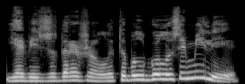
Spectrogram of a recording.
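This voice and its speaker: A woman reading a classic novel aloud in a measured, expressive narration. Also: on the low side, no room sound, studio quality. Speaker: audiobook reader. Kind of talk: scripted narration.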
